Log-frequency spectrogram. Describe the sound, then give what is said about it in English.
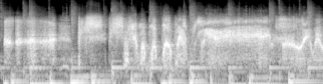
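Loud, harsh static from a TV on a scrambled channel hisses and crackles in choppy bursts, layered over stuttering low buzzy tones that jump from pitch to pitch, running continuously for several seconds. “You are watching the scrambled image static and vertically ripping picture channel.”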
